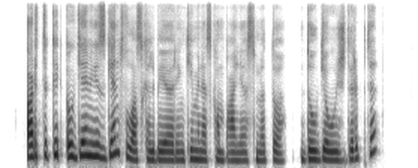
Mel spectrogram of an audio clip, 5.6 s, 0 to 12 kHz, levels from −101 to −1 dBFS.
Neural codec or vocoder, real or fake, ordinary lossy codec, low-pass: codec, 24 kHz, 1.2 kbps, DualCodec; fake; Opus, 64 kbps; 10.8 kHz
